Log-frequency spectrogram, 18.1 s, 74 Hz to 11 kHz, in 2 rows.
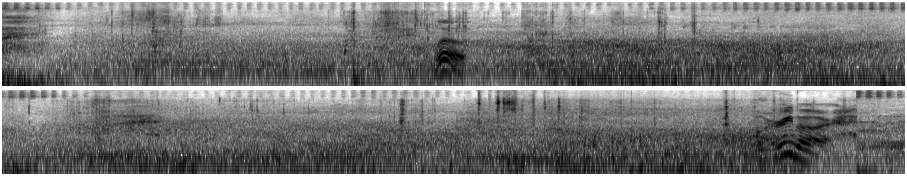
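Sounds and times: low rumbling noise: 0.0s - 3.4s, 17.4s - 18.0s.

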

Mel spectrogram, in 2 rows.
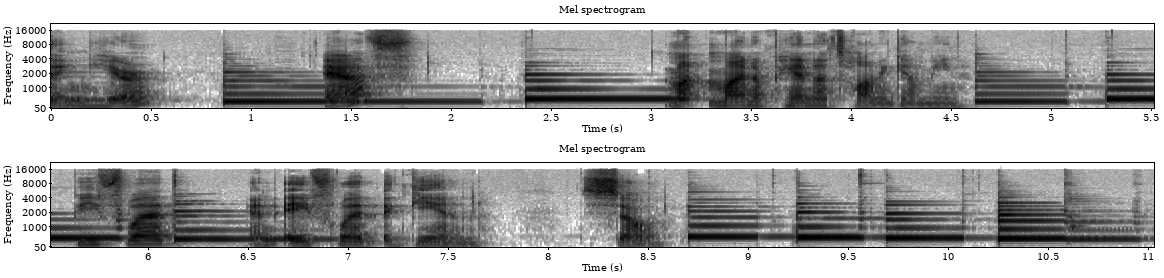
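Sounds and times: jazz guitar descending notes: 0.0s - 7.2s, 8.7s - 11.0s.

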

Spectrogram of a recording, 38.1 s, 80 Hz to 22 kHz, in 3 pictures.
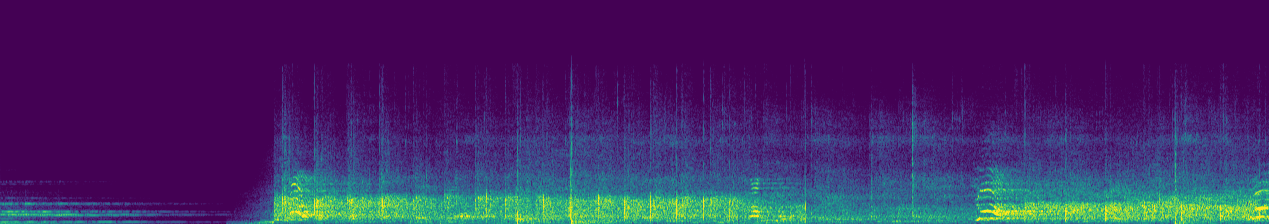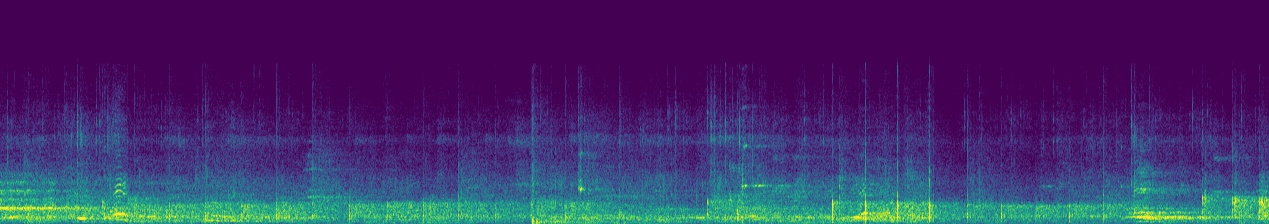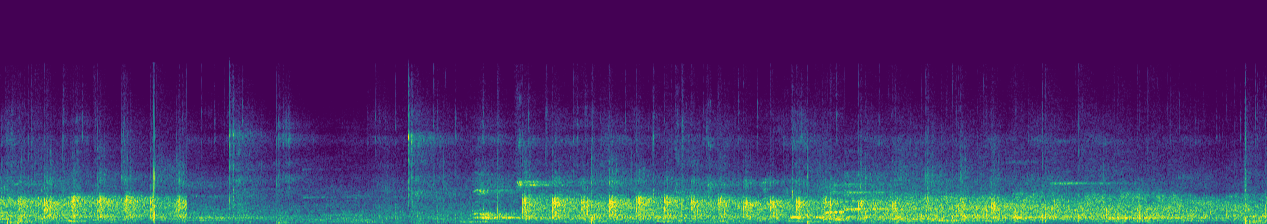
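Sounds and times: spectators applauding: 2.8s - 8.1s, 10.2s - 17.6s, 20.9s - 23.9s, 24.7s - 27.3s, 30.6s - 38.0s.

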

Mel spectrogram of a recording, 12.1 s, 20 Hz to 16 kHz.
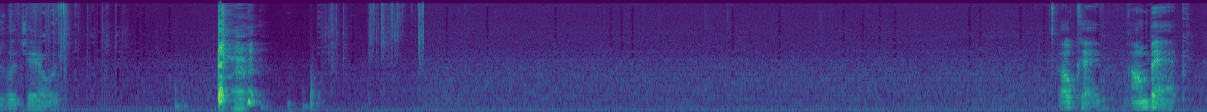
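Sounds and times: plastic packaging rustling: 0.3s - 1.4s, 3.1s - 4.3s
loud cough: 2.2s - 2.7s.

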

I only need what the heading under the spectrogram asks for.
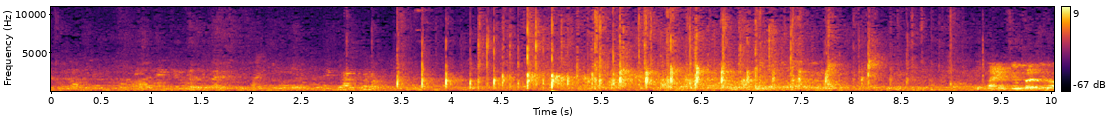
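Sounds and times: audience applauding: 3.4s - 9.1s.

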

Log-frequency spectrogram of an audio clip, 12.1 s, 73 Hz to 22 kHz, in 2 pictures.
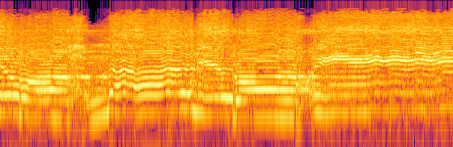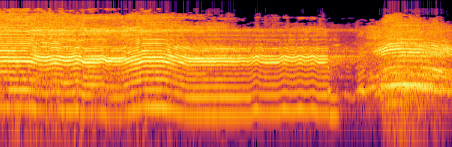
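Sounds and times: amplified melodic recitation: 0.0s - 10.9s
crowd calling out in approval: 10.8s - 12.0s.

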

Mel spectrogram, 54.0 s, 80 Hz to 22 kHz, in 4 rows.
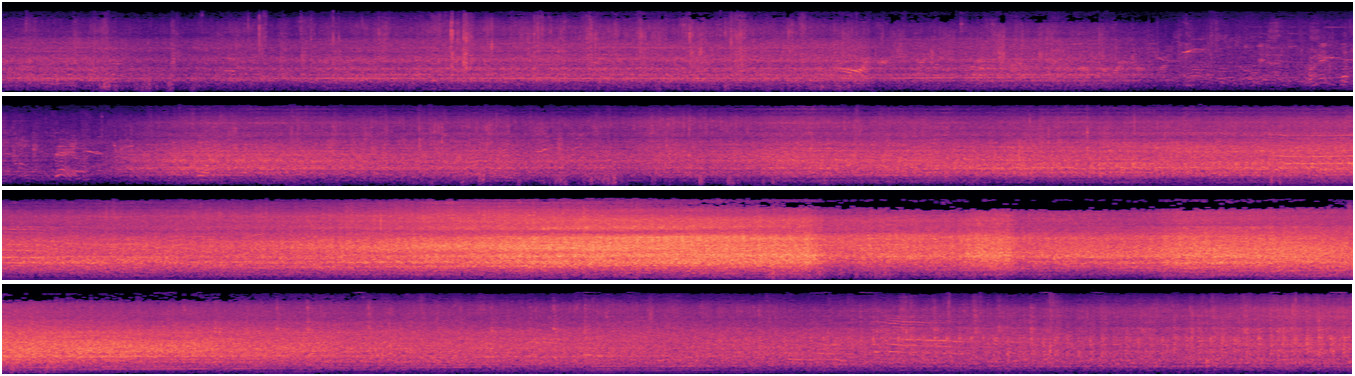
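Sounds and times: bus engine driving past: 0.0s - 54.0s.

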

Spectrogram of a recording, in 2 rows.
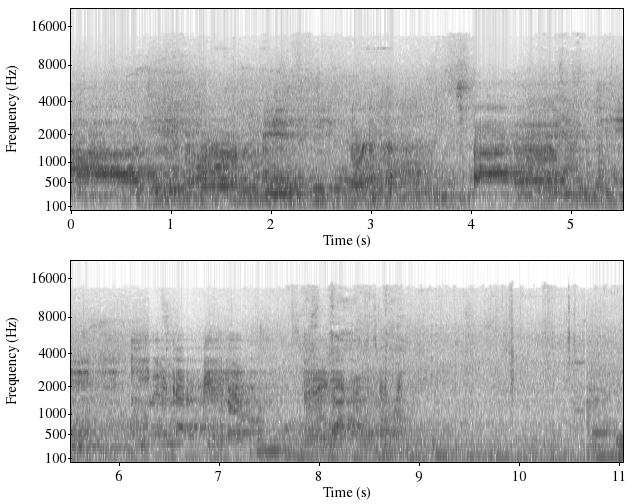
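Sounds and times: crowd chanting a prayer: 0.0s - 9.3s.

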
